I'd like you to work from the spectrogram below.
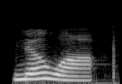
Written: noop

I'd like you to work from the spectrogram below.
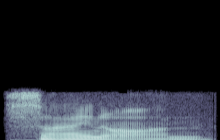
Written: sign-on

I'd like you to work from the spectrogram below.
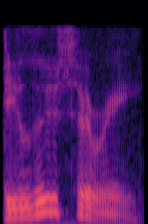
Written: delusory

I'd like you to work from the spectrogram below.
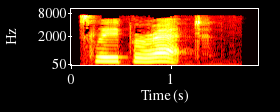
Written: sleeperette

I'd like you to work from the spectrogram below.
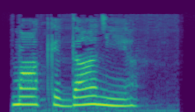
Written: Makedhonia

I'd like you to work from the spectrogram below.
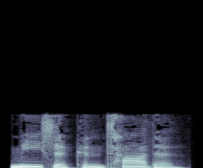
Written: missa cantata

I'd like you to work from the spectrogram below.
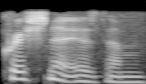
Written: Krishnaism

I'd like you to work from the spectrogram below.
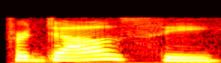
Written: Firdousi

